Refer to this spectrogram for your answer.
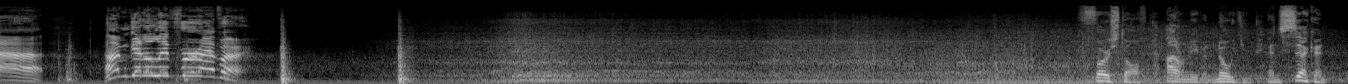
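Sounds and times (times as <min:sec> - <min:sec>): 
speech: 0:00.0 - 0:02.6, 0:11.0 - 0:13.4
sharp thuds like car doors shutting: 0:02.8 - 0:03.1, 0:03.9 - 0:04.2
car engine surging as the vehicle pulls off: 0:03.4 - 0:13.4.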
